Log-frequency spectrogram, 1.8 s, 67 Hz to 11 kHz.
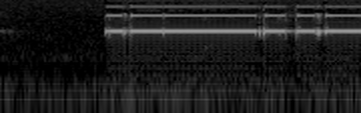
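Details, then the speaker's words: Multimeter diode test on a failed barrier diode of a Digitrax DS64: steady unbroken high continuity beep, reading a dead short; this short was shutting off the power supply. "So what I'll do is, just so you can hear the meter as I test. Here you can see that it's shorted."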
